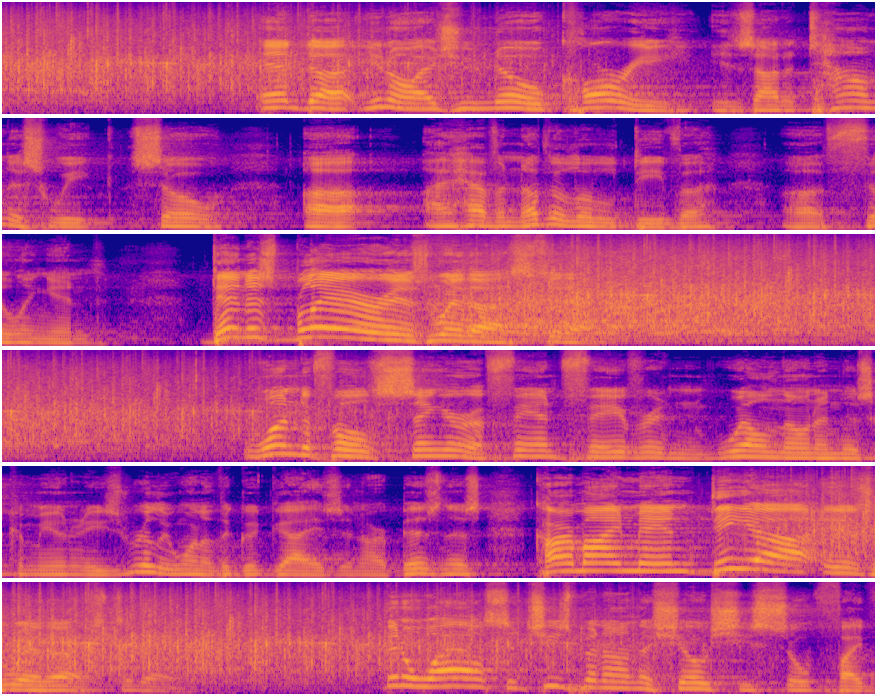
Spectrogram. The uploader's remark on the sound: Live at the South Point Casino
